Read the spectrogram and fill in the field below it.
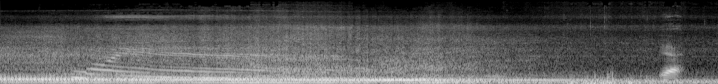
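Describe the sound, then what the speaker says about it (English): A big truck passes on a road beside a cyclist, a loud engine roar swelling and then fading over steady wind and traffic noise, with a voice speaking partway through. "Oh look, big truck."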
